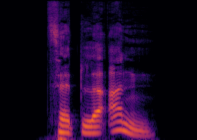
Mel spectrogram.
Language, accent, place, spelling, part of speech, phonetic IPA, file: German, Germany, Berlin, zettle an, verb, [ˌt͡sɛtlə ˈan], De-zettle an.ogg
- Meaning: inflection of anzetteln: 1. first-person singular present 2. first/third-person singular subjunctive I 3. singular imperative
